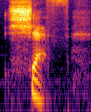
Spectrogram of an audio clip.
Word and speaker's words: chef: difficult for many people it's chef chef so the ch in this example becomes chef and you will notice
